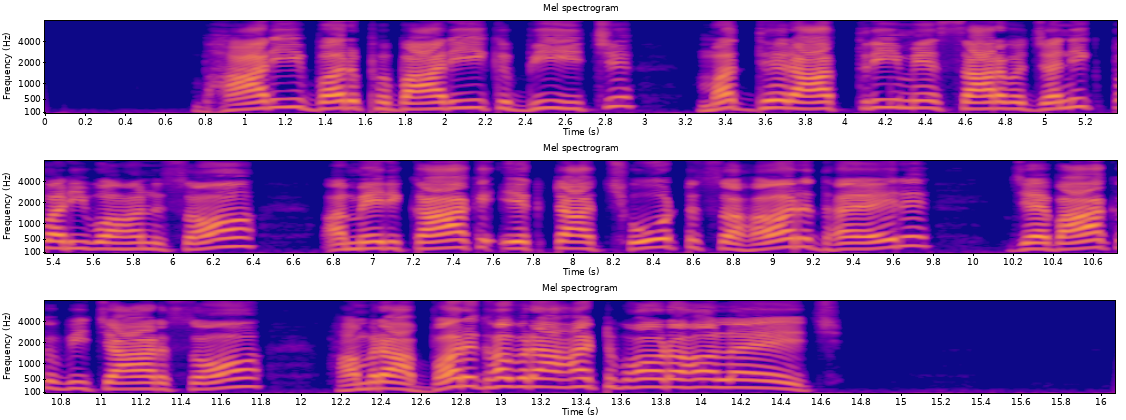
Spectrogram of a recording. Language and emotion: Maithili, fearful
